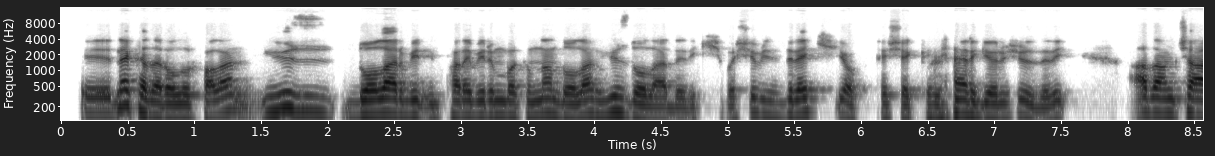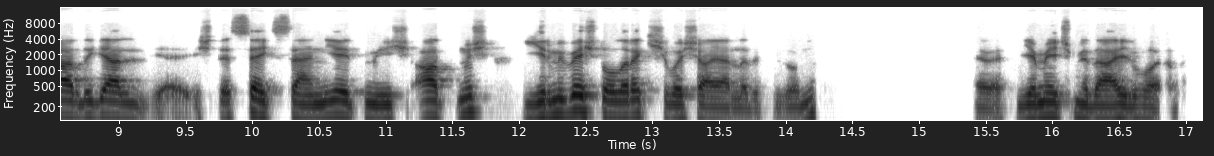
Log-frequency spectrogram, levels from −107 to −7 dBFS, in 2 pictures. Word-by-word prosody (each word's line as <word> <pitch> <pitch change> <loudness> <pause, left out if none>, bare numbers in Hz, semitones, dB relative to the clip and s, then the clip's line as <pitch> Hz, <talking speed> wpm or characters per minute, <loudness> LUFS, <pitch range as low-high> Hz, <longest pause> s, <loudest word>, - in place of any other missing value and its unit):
İii, 75 0 -2
"Ne 210 0 +5
kadar 130 -7 +4
olur?" 115 0 +1
falan. 150 +7 +1
$100 150 -5 +2
bir 115 -4 -3
para 130 +1 0
birim 130 0 -1
bakımından 125 +2 -2
dolar, 125 +4 +2
$100 115 -8 0
dedi 100 +1 -7
kişi - - -17
başı. 105 +8 -7
Biz 130 -3 -9
direkt 140 +1 +1
"Yok, - - -2
teşekkürler 115 +3 -2
görüşürüz" 120 -2 -2
dedik. 120 +6 -5 0.5
Adam 150 -2 +3
çağırdı, 135 -4 +5
"Gel", 125 -1 +4 0.2
eee, 430 +3 -9
işte, - - -7
80-70-60 130 - 0 0.2
$25'a 135 +2 +2
kişi 135 -5 -9
başı 110 0 0
ayarladık 95 -2 -3
biz - - -16
onu. - - -6 1.2
Evet, 95 -1 -6
yeme 115 +3 +1
içme 115 -2 -3
dâhil 105 0 +3
bu 105 -1 -5
arada. - - -9
125 Hz, 135 wpm, -22 LUFS, 115-140 Hz, 1.2 s, Ne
